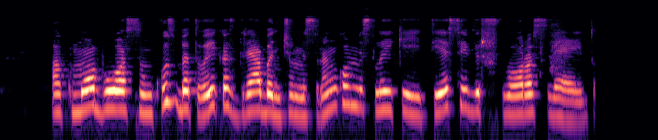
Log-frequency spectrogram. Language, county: Lithuanian, Klaipėda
